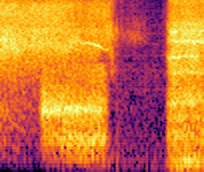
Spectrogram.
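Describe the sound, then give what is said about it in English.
Deep breathing during a guided relaxation exercise: a long, airy breath swells and holds, drops to near silence for a moment, then another strong breath begins. No talk. “And breathe.”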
